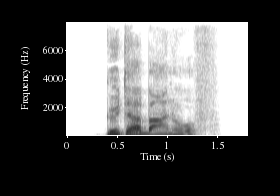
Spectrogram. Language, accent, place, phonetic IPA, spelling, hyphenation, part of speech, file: German, Germany, Berlin, [ˈɡyːtɐˌbaːnhoːf], Güterbahnhof, Gü‧ter‧bahn‧hof, noun, De-Güterbahnhof.ogg
- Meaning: goods station, freight station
